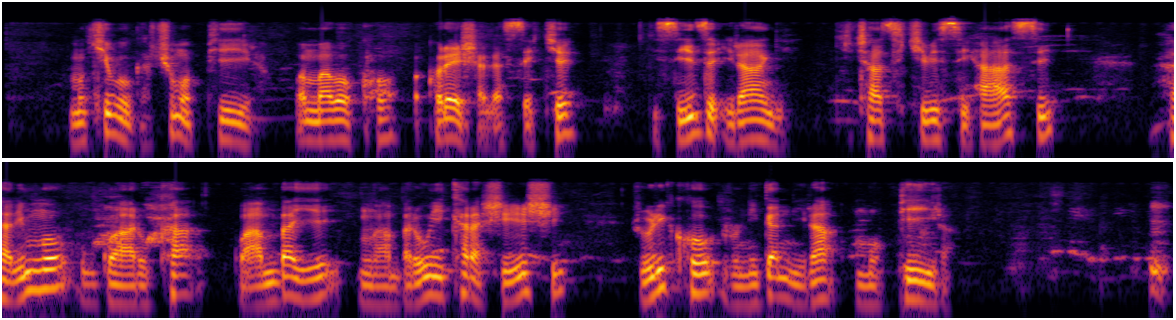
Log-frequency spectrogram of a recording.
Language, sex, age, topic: Rundi, male, 50+, education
